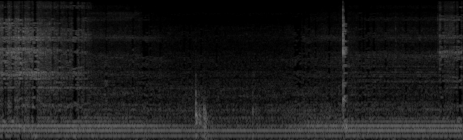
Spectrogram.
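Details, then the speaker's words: Woodturning lathe turning laurel: steady motor hum with a soft, even hiss of the tool on wood, no chatter or labouring; normal clean cut with no stress on the machine. "I always say with with turning it's not just seeing how the shavings come off it's actually you can actually hear it you get that lovely hissing sound um and there's no stress on the machine and and the operator"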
